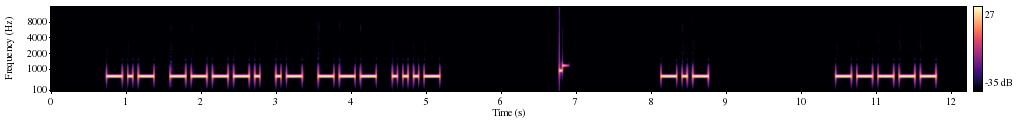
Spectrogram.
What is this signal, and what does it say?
Morse code, heard as a keyed tone, about 17 wpm, spaced as for 11 wpm, 700 Hz. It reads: K9AOV K0
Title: USA Call Signs - 5 Characters - 8x Character Spacing - 17wpm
